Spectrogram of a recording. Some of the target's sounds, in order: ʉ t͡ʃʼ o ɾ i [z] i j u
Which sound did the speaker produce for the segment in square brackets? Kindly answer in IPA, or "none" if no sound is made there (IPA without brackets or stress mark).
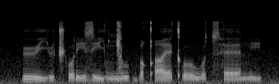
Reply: z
